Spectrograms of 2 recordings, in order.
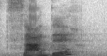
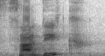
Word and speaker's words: Tzadde: Many people refer to it as Tzadik. So Tzadde or Tzadik is the 18th letter of the Hebrew alphabet. It's pronounced like TZ, as in Ritz or Blitz in English.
